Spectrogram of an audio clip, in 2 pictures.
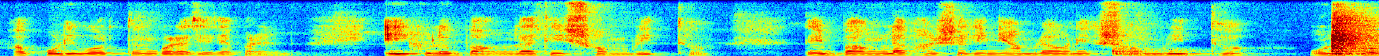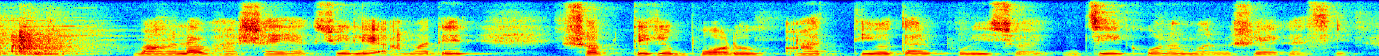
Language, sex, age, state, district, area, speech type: Bengali, female, 45-60, West Bengal, Purba Bardhaman, urban, spontaneous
